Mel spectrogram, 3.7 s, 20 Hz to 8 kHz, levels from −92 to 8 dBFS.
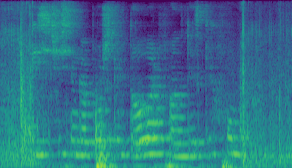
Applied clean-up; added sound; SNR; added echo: none; Sliding door / Wood; 9 dB; reverberation time 0.5 s.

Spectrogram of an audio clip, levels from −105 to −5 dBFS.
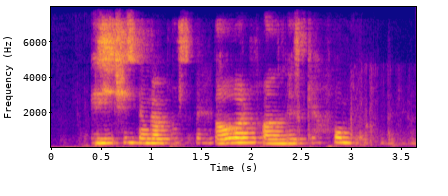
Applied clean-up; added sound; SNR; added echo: neural mask model DeepFilterNet 3.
